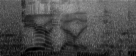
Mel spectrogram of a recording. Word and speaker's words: Ghirardelli: Ghirardelli. Gear, hard G. She's with the hard G.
